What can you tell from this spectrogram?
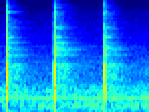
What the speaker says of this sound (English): now we're gonna come from the top with some overlapping hammer blows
